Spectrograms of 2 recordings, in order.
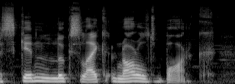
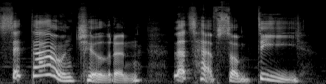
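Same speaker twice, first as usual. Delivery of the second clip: put-on raspy old-lady voice, crunching-leaves texture, swooping pitch; 3 semitones higher than usual. Storyteller voices the elderly lady who has just opened the door: crunching-leaves voice. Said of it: "a voice that sounds like crunching leaves".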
